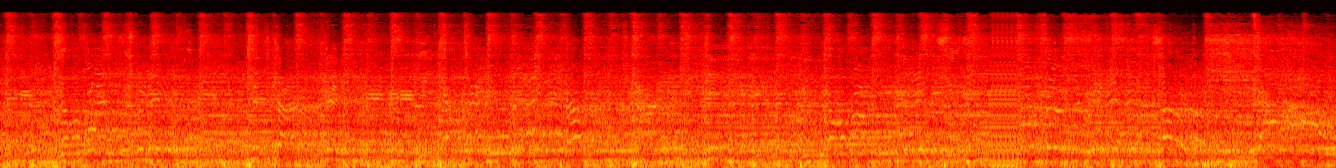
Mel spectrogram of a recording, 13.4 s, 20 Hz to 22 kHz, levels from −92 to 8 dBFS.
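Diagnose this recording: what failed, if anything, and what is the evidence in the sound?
A system hang loop at the driver or buffer stage, from 9.94 to 10.17 s, repeats one 46.44 ms slice five times, a 21.5 Hz machine-gun stutter that fits a 2048-sample ring buffer. The waveform shows identical repeating blocks, the spectrogram evenly spaced vertical stripes, and roughly a fifth of a second of audio is lost.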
